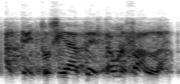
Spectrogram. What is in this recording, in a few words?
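Italian damaged water mood low, speech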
